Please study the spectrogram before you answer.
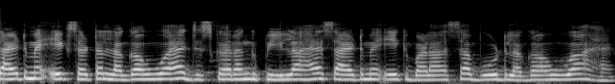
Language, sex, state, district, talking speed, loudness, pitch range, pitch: Hindi, female, Chhattisgarh, Bilaspur, 185 wpm, -15 LUFS, 220-245 Hz, 235 Hz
